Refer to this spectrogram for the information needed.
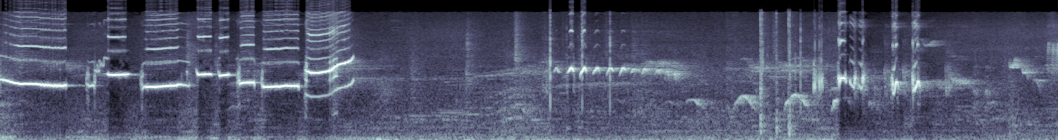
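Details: White-rumped shama singing in many voices during fighting song: several long pure flat whistles in sequence, a rising note, then softer scattered chirps, slurs and sharp clicks.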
